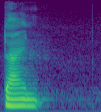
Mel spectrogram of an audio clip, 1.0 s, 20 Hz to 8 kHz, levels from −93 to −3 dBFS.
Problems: low volume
